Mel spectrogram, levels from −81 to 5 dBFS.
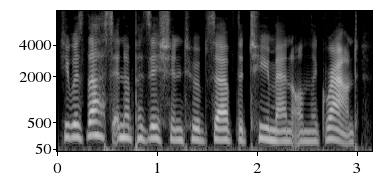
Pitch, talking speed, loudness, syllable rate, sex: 185 Hz, 265 wpm, -22 LUFS, 6.1 syllables/s, female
